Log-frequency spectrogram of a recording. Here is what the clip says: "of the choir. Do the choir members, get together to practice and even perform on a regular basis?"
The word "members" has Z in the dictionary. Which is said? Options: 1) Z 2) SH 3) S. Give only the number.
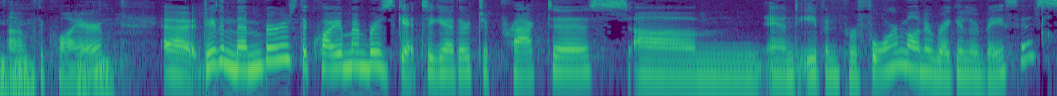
1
